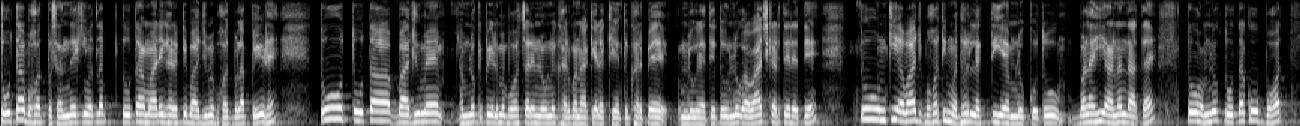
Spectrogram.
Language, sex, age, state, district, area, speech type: Hindi, male, 18-30, Madhya Pradesh, Jabalpur, urban, spontaneous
